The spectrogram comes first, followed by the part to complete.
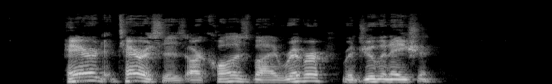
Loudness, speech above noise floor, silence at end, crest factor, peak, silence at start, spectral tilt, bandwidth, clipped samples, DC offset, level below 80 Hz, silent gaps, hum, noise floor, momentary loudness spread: -18 LUFS; 61 dB; 1.2 s; 18 dB; -2 dBFS; 0.65 s; -5.5 dB/octave; 11 kHz; under 0.1%; under 0.1%; -60 dBFS; none; none; -78 dBFS; 9 LU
